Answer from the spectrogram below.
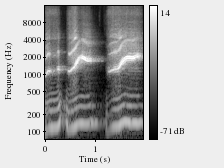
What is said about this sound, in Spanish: ¡Ándale! Es como lo mismo. O sea, tienes que chiflar, pero haces como voy a practicar.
